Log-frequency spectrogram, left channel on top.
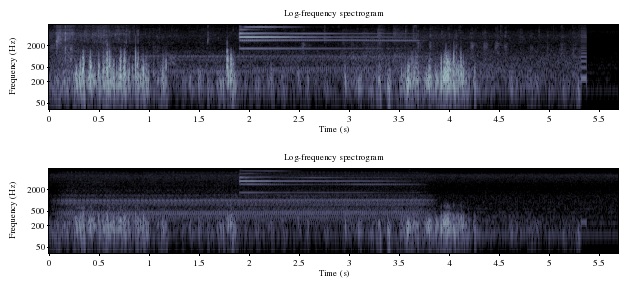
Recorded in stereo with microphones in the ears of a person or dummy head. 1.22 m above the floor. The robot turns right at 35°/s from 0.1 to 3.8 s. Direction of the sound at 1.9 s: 30° left.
